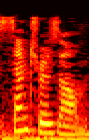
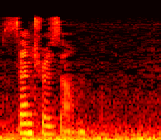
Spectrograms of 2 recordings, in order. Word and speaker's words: centrosome: spelled phonetically alright so one example of that is centrosome sun TRO psalm centrosome chromatin kro ma 10 those are phonetic spellings okay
